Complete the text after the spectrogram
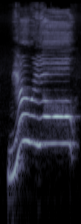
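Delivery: high, loud calling cry; birdlike cry. Acted. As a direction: call out high like a bird. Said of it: "A voice, like a bird, cried".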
